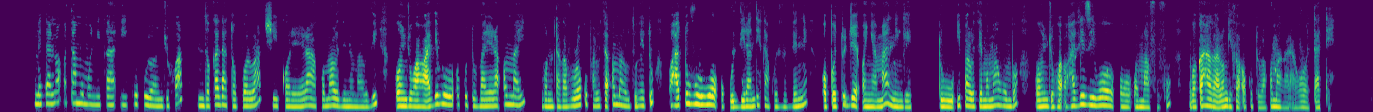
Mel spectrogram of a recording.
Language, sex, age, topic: Oshiwambo, female, 25-35, agriculture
